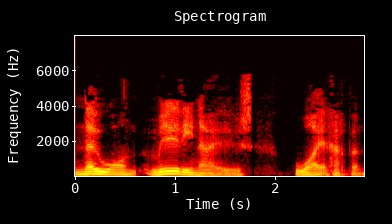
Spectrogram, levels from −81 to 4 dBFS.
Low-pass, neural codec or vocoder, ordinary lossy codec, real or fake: 7.2 kHz; codec, 24 kHz, 0.9 kbps, WavTokenizer, medium speech release version 2; MP3, 24 kbps; fake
